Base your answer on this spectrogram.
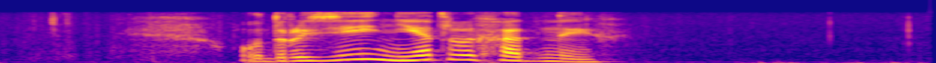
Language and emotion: Russian, positive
